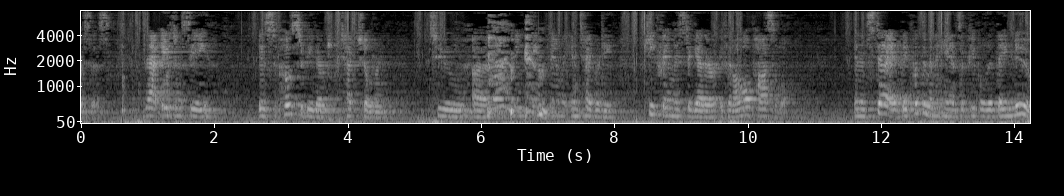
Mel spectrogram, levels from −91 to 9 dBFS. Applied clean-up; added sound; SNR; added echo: none; Hands; 13 dB; reverberation time 0.1 s.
